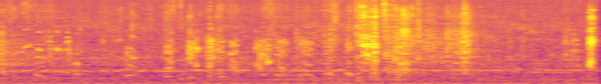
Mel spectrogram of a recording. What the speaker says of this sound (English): We don't need this many roosters, but we have a lot of them.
